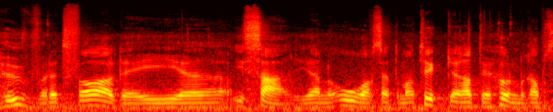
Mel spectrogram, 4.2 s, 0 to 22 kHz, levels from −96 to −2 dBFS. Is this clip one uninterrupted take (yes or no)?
no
